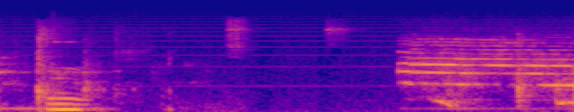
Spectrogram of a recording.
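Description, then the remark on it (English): Two loud meows, a short one at the start and a longer drawn-out one after a pause, voiced by a person imitating a cat, with faint breathy noises in between. “Who's cat? It would be me.”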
